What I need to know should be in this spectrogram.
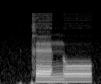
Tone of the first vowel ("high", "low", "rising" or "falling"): high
